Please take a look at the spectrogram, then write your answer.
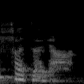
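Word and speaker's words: فتيان: You can't say Manil Fatayani.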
